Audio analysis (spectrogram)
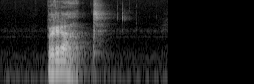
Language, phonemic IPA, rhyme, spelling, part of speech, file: Dutch, /praːt/, -aːt, praat, noun / verb, Nl-praat.ogg
- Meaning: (noun) talk, talking; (verb) inflection of praten: 1. first/second/third-person singular present indicative 2. imperative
